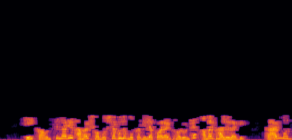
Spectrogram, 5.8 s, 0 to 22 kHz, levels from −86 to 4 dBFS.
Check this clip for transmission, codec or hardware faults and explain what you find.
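One codec fault runs through the whole recording. The speech is heavily damaged throughout, and the likely cause is MP3 compression. Nothing is heard above about 3.8 kHz, so the top is cut flat. The damage points to a very low bitrate, around 8 kbps. With so few bits, the encoder drops the treble and discards weak frequency lines. Those lines flicker in and out between frames. The result sounds watery and swirly, with smeared consonants and dull, muffled sibilants.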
